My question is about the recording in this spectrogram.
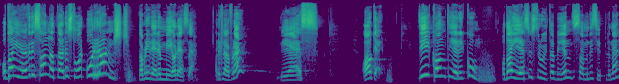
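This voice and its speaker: A young woman tells a Bible story to a church gathering and turns it into a lively lesson. Her voice sits high, and she keeps drawing the listeners in with questions. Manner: animated, asks the audience questions often. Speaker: children's sermon leader. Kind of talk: lively storytelling sermon for a congregation.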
